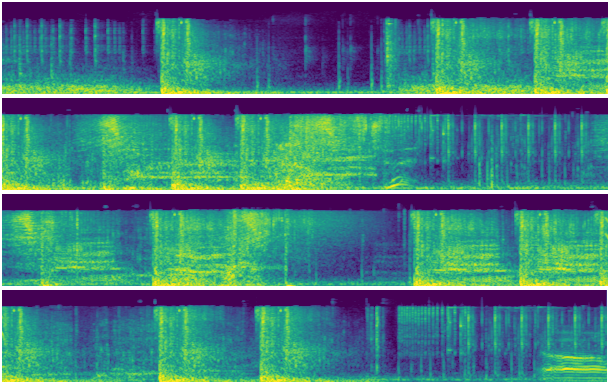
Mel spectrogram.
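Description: Gunfire from the player's weapon in the horror shooter Clive Barker's Undying, fired at enemies: dense, loud, continuous game combat noise with repeated sharp bursts and thumps across the whole stretch.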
